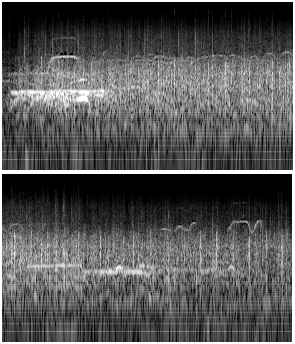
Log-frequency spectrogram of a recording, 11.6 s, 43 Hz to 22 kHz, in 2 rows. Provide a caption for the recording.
090402 00 frankfurt people aplause
aplause after small concert
people, frankfurt, aplause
